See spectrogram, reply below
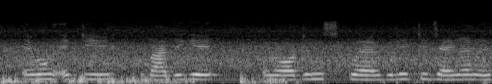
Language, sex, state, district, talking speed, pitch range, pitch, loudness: Bengali, female, West Bengal, Jhargram, 120 wpm, 220-235 Hz, 225 Hz, -23 LUFS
